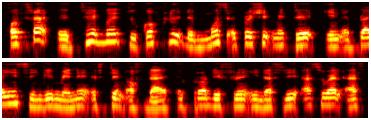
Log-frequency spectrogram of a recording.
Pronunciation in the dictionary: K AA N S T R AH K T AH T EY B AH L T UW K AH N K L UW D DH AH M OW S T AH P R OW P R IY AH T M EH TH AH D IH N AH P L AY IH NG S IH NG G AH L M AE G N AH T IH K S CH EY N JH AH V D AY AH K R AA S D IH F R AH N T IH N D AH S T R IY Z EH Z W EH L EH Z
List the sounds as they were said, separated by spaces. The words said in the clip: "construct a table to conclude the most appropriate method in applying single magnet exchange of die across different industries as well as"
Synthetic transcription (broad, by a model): K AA N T R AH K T AH T EY B AH L T UW K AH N K L UW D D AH M OW S T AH P R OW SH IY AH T M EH T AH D IH N AH P L AY IH NG S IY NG G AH M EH N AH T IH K S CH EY N AH F D AY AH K R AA D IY F R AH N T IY N D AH S T R IY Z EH S W EH L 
